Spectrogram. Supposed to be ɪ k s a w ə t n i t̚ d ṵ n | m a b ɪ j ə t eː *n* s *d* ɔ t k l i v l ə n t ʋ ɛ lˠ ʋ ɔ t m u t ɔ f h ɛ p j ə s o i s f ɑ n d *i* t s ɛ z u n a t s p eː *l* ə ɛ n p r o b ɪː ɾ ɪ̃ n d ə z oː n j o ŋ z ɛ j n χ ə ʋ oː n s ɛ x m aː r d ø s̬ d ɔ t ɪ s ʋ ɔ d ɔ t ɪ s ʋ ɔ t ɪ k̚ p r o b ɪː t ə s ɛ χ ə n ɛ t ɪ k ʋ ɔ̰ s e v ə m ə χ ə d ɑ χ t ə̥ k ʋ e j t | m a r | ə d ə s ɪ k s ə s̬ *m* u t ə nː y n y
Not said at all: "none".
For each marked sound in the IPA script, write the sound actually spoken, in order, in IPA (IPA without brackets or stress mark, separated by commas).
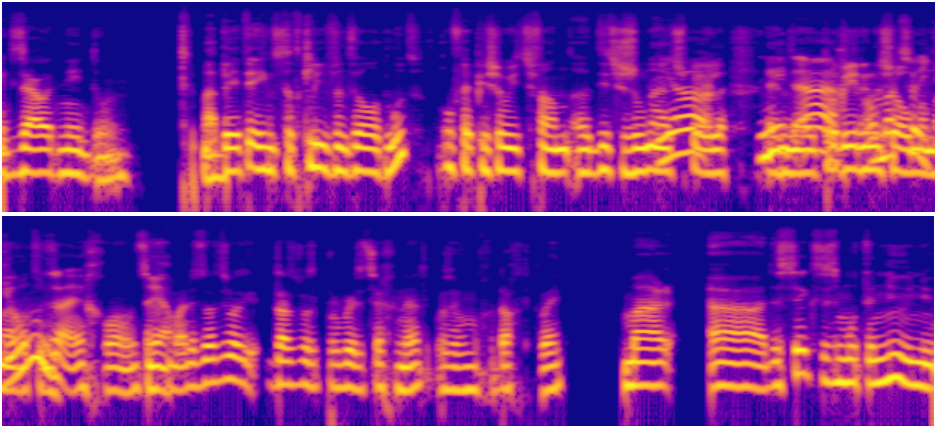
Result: n, d, ɪ, l, m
